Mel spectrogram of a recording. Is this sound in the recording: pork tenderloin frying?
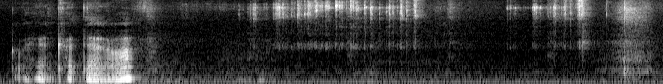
no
